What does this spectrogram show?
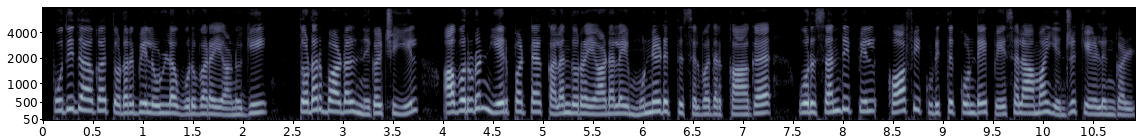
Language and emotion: Tamil, neutral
